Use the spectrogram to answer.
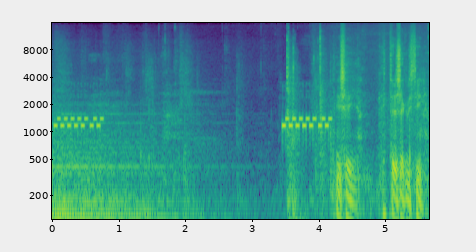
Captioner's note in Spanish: Suena el teléfono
